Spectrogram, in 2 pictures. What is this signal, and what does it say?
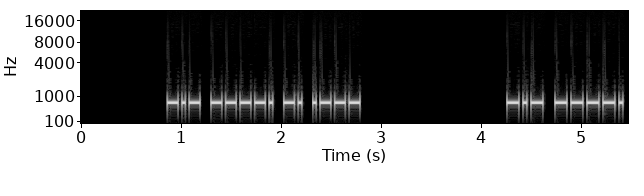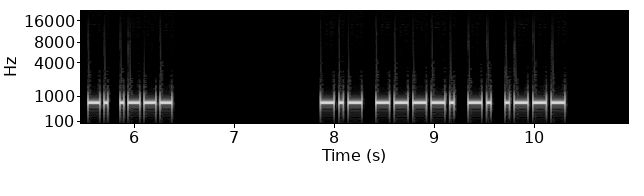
Morse code, heard as a keyed tone, about 29 wpm, 700 Hz. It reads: K9NJ K9NJ K9NJ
